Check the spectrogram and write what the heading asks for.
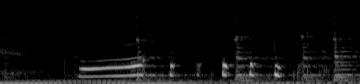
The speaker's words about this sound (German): Aber auf einmal gackerte die Henne.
